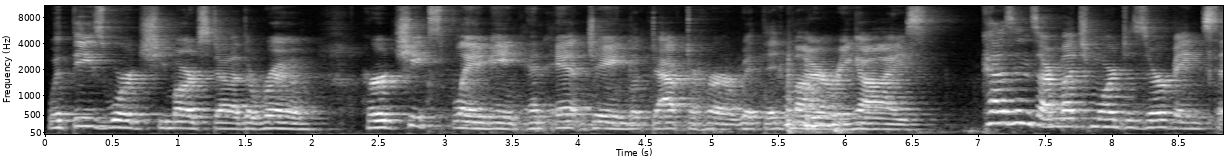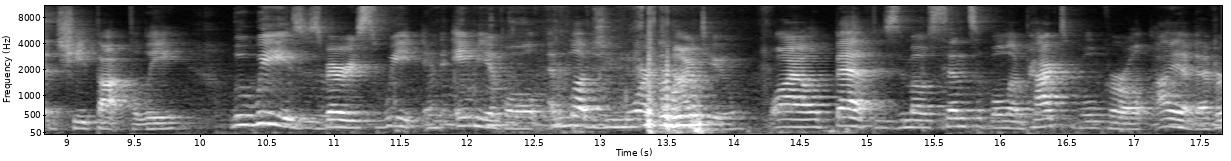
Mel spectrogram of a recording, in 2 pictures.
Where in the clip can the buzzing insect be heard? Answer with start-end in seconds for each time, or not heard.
2.9-17.6.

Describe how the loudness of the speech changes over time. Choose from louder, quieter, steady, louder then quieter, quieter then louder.
steady.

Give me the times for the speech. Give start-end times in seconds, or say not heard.
0.0-17.6.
